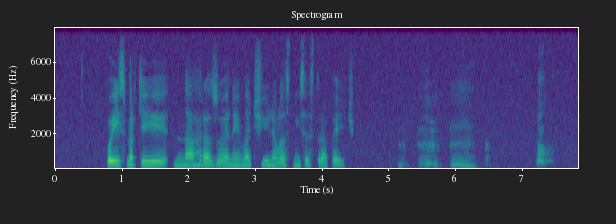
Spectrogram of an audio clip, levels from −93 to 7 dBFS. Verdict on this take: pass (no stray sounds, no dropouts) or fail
fail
